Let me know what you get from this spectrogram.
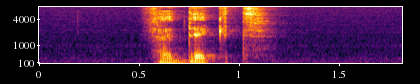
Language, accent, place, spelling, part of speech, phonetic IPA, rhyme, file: German, Germany, Berlin, verdeckt, adjective / verb, [fɛɐ̯ˈdɛkt], -ɛkt, De-verdeckt.ogg
- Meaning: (verb) past participle of verdecken; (adjective) covert, undercover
